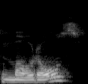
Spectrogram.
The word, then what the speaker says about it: modal: modal verbs or just modal's for short I just love the word modal because it rhymes with the yodel let's read okay modal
